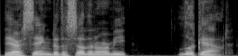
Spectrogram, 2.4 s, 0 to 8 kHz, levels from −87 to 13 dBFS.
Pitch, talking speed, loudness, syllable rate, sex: 145 Hz, 225 wpm, -16 LUFS, 6.9 syllables/s, male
